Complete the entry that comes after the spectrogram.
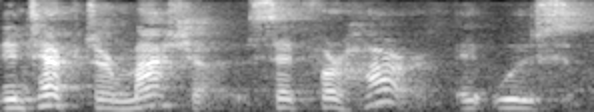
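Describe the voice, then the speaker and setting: A man's bright, sharp tone at a very slow pace. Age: 70s. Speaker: author. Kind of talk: interview answers. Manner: halting.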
